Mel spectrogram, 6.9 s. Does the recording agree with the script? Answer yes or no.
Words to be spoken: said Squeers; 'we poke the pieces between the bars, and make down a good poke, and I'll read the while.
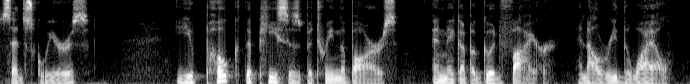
no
